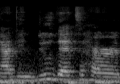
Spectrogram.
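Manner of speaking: ordinary talk, nothing marked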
